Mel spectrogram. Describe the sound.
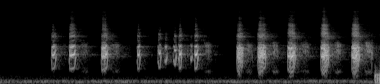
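A hand-held turkey call produces a rapid, rattling gobble: a quick burst of about a dozen throaty notes that builds in loudness, heard clear over a low background rumble.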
